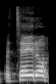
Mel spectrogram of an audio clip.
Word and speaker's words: potato: So in English we can pronounce the word potato two different ways.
